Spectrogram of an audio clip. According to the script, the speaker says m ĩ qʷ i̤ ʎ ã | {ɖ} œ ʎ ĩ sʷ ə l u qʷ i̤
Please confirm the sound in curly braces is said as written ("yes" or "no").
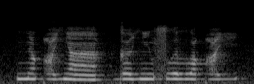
no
